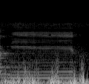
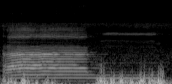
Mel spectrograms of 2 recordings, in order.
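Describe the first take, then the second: First: The first vowel leans toward e. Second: The first vowel is long, the m single. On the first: "Yang ketiga dengan imalah" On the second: "Cara bacanya panjangkan dengan manjangkan dan meringankan bacaan"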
